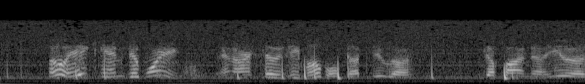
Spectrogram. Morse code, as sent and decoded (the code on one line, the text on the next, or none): none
